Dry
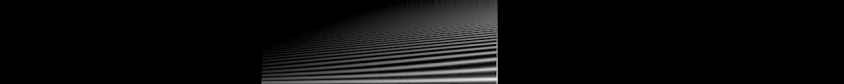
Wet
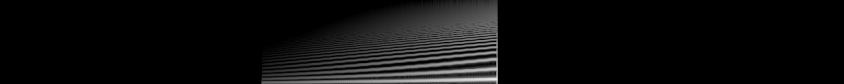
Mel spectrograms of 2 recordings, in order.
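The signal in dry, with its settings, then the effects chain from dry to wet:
gliding synth tone square, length 2.35 s, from 83.9 Hz, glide +18.5 st, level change +40 dB, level -6.5 dB
vibrato 8.4 Hz 11 cents

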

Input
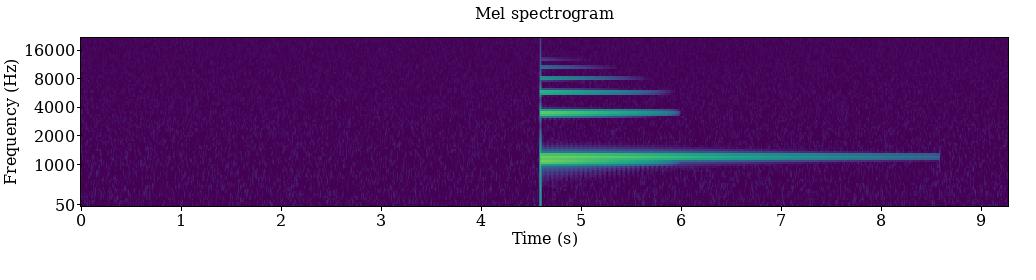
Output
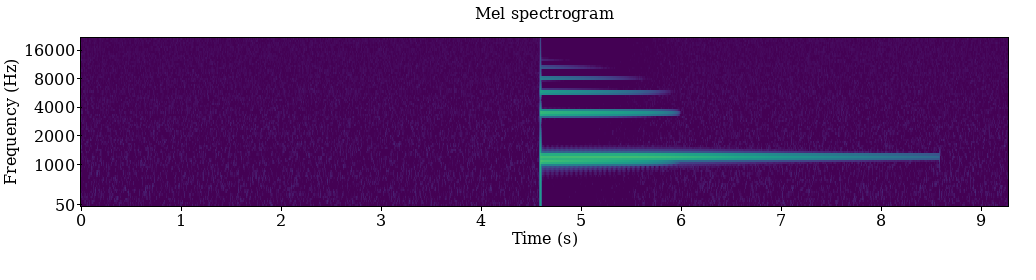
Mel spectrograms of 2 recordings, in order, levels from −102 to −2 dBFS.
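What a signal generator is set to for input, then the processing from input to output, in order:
FM tone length 3.99 s, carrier 1.21 kHz, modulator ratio 1.9, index 1.5, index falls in 1.40 s linear, decay 4.71 s, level -18 dB
compression 2.5:1, threshold -35 dBFS

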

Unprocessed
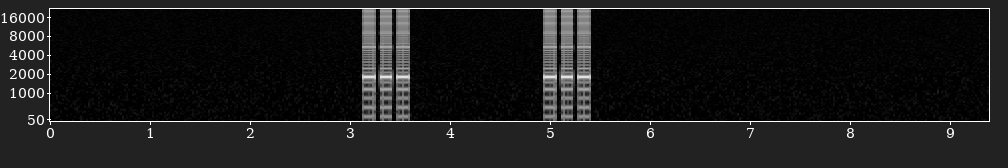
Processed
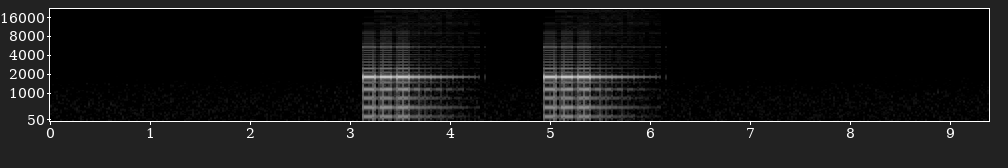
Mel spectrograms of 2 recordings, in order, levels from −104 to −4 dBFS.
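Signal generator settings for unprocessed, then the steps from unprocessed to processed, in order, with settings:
beep pattern square 1.81 kHz, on 0.12 s, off 0.05 s, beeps 3, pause 1.34 s, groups 2, -12.5 dBFS
low-pass 1.2 kHz 12 dB/octave; peak limiter -21.5 dBFS; bit-crushed delay 110 ms, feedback 55%, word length 10-bit, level -14 dB

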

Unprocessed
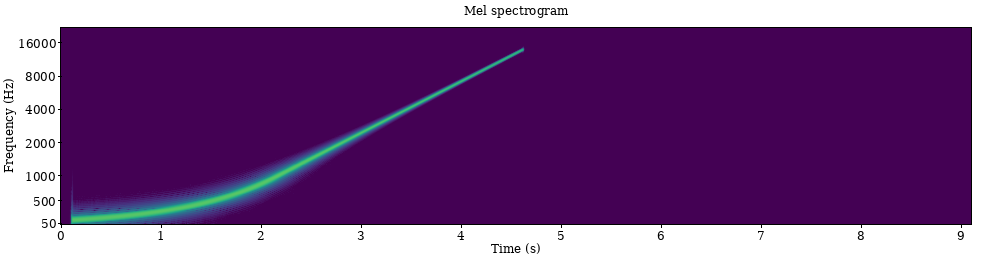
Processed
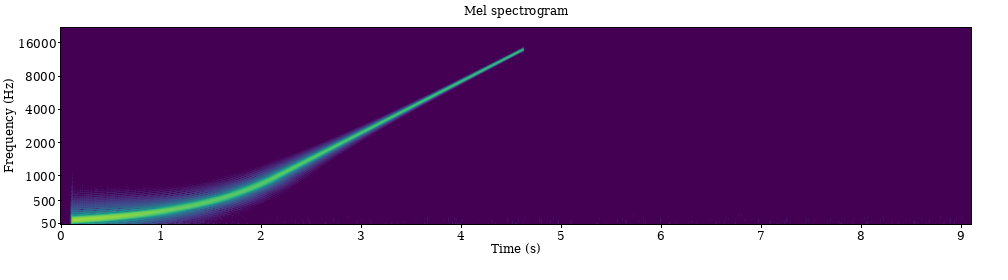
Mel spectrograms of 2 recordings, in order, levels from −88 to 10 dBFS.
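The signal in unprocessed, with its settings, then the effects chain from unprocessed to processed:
log sweep 110 Hz -> 14 kHz 4.52 s -15.5 dBFS
tone controls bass +12 dB, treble +1 dB

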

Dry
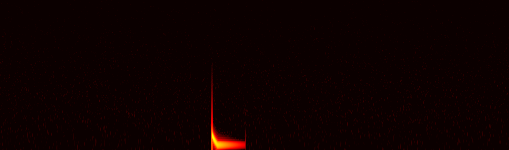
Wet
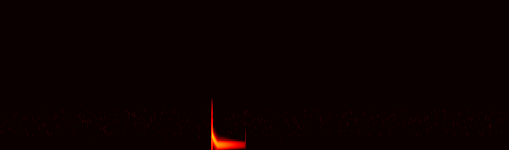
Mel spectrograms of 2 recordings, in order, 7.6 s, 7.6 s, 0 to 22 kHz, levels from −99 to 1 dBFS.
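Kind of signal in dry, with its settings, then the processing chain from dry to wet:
kick drum length 0.50 s, from 310 Hz, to 98 Hz, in 84 ms, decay 0.68 s, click off, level -24 dB
low-pass 1.2 kHz 24 dB/octave; bass shelf 120 Hz -11 dB; compression, threshold -36 dBFS

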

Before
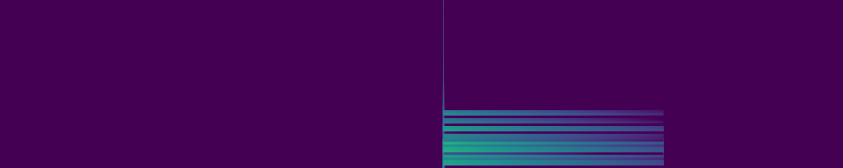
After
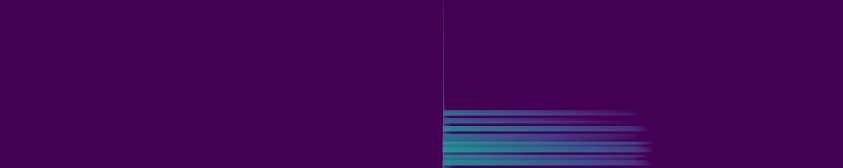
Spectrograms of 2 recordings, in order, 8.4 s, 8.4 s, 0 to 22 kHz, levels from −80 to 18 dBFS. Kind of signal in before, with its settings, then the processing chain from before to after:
stretched partials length 2.20 s, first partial 823 Hz, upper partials -5/3/1.5/-12.5/-3/-18/-12.5 dB, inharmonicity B 0.0031, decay 3.60 s, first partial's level -20 dB
gate -47 dBFS, range -19 dB; feedback comb 350 Hz, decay 0.31 s, harmonics all, mix 70%

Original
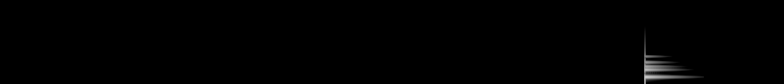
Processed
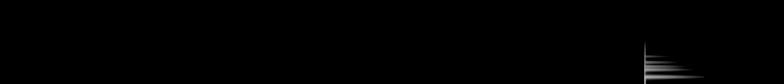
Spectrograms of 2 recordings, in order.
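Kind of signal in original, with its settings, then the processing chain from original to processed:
metal hit bell, length 0.59 s, lowest mode 346 Hz, modes 5, decay 0.63 s, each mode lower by 5.5 dB, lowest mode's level -11 dB
low-pass 1.2 kHz 12 dB/octave; compression 4:1, threshold -24 dBFS

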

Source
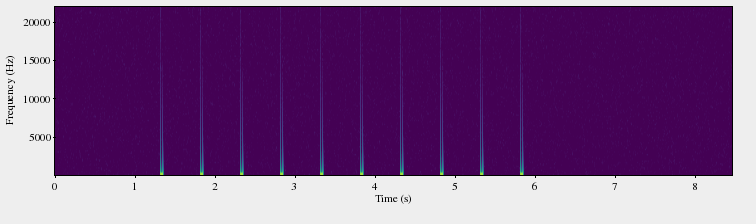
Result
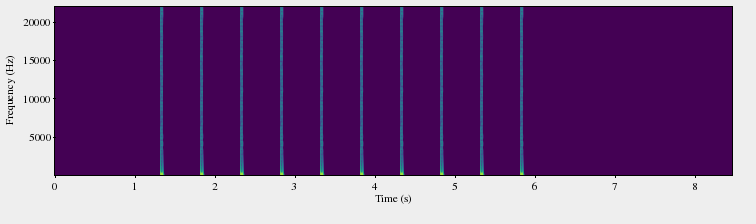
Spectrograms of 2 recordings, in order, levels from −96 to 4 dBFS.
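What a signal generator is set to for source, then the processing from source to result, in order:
tone bursts 232 Hz, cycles 6, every 0.50 s, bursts 10, -6 dBFS
bit crusher 6-bit; three bands compressed up and down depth 40%

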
